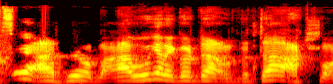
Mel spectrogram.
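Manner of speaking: put-on cartoon rooster voice. Imagining Foghorn Leghorn in the world of Claire Obscure, in a Foghorn Leghorn voice. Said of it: "I'm imagining like Foghorn Leghorn".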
